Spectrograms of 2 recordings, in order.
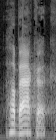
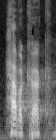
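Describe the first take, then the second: First: Habakkuk as huh-BACK-uk; stress on second syllable. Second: Habakkuk as HAB-uh-kuk; stress on first syllable. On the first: Preacher unsure of a prophet's name, Habakkuk stressed huh-BACK-uk. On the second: Preacher offering another pronunciation, Habakkuk stressed HAB-uh-kuk. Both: Shown as a demonstration. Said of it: "don't know how you pronounce it".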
